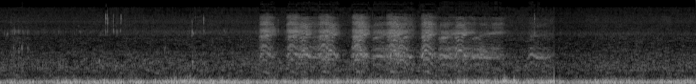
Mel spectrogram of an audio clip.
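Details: A murder of wild American crows at Mason Regional Park, Irvine, Orange County, California, keeps up mobbing calls after a Peregrine Falcon leaves. About six harsh, rapid caws burst out in a cluster midway. Steady low rumble of wind or traffic underneath.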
